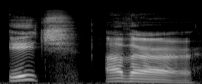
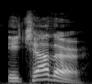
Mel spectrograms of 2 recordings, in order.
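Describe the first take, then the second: First: The phrase is said slowly and carefully. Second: The phrase is said quickly and smoothly.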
